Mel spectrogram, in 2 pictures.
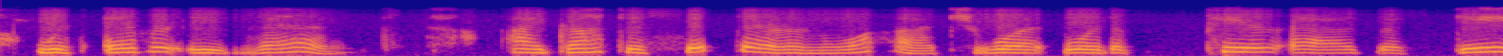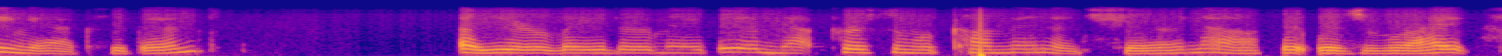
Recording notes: ACIM Daily Conference Call.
